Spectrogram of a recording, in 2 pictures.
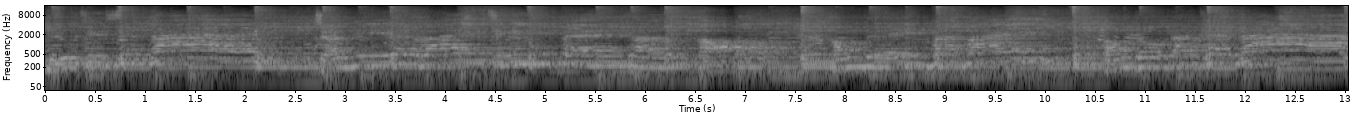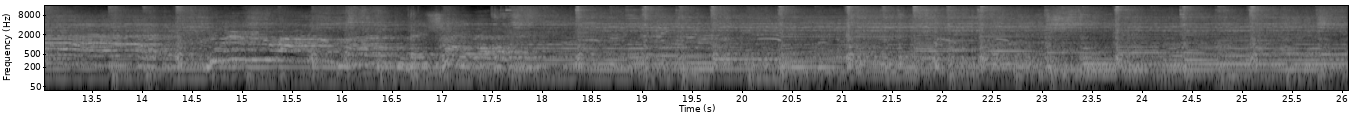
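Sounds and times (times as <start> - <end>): two men singing duet: 0.0 - 18.6
acoustic guitar: 0.0 - 26.0
bass guitar: 0.0 - 26.0
drums: 0.0 - 26.0.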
